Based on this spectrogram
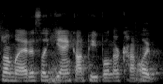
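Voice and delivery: ordinary talk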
